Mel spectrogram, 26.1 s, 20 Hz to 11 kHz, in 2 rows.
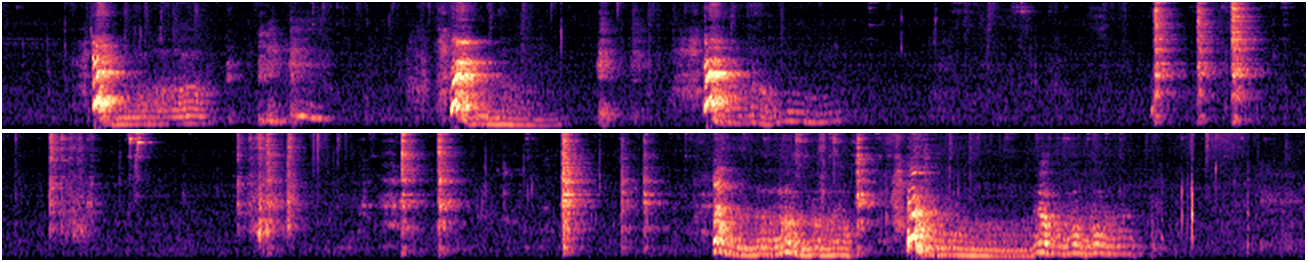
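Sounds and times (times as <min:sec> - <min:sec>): dog barking: 0:00.9 - 0:01.4, 0:04.4 - 0:05.0, 0:06.9 - 0:07.6, 0:22.0 - 0:22.4
dog whining: 0:00.9 - 0:02.2, 0:07.0 - 0:08.5, 0:20.1 - 0:24.5
clinks of metal food bowl: 0:13.5 - 0:14.6, 0:15.4 - 0:17.7, 0:18.6 - 0:20.2, 0:20.9 - 0:22.1.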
